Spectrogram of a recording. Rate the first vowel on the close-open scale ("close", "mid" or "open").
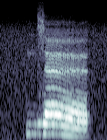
open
